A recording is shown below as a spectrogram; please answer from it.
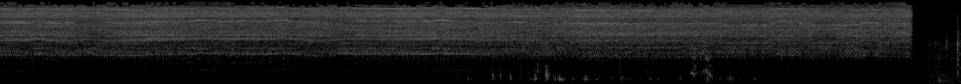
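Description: A drill spinning a buffing pad over polishing compound on an Epiphone S-310 Strat-style guitar body gives a steady, close hiss and whir that runs unbroken for about nine seconds, then cuts off abruptly.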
